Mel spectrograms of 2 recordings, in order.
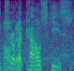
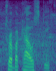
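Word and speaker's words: Trzebukowski: said there's no way they said the z is silent it's t-r-z-e-b and he says just call him trebuche trebukowski trebukowski yes now here comes solomon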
